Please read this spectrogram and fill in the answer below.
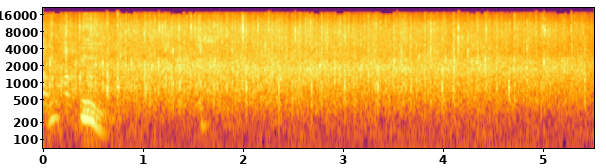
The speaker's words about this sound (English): You can clap for that.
